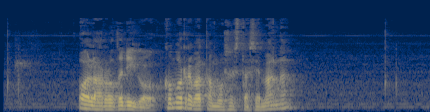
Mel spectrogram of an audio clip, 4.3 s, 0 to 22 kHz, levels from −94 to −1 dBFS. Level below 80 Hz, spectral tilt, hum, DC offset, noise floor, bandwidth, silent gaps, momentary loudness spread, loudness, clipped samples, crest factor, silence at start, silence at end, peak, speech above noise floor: -66 dBFS; -7 dB/octave; none; under 0.1%; -61 dBFS; 11.5 kHz; none; 10 LU; -30 LUFS; under 0.1%; 20 dB; 0.15 s; 1.35 s; -12 dBFS; 31 dB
